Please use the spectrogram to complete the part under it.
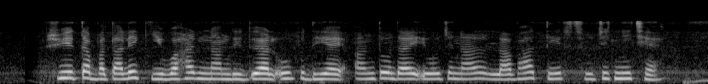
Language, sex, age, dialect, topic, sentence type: Magahi, female, 18-24, Northeastern/Surjapuri, banking, statement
